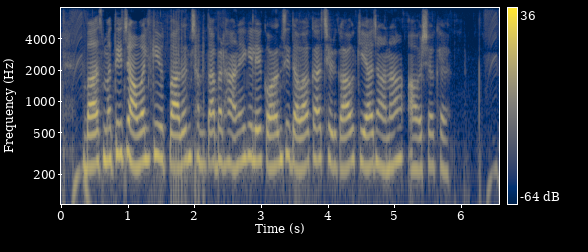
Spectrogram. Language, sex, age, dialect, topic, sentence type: Hindi, female, 25-30, Garhwali, agriculture, question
